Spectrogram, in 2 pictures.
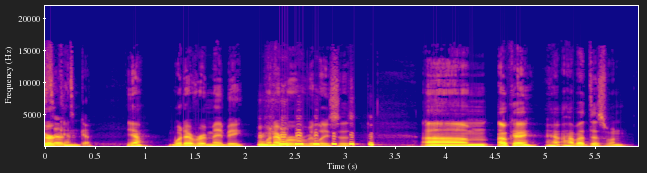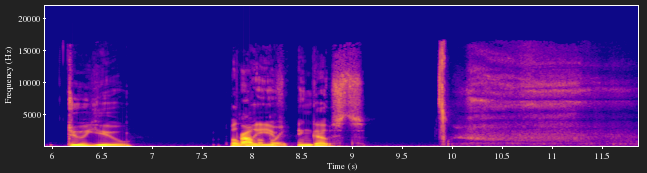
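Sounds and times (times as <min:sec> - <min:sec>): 
speech: 0:00.0 - 0:06.9, 0:07.8 - 0:09.2
laughter: 0:02.2 - 0:03.4
person inhaling and exhaling: 0:09.9 - 0:11.8.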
